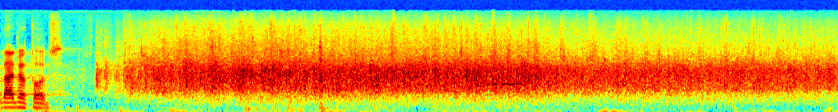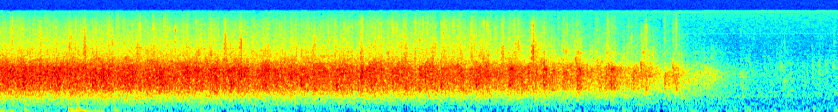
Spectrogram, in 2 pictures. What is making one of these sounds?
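An audience applauds steadily in a large hall, then the applause fades.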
